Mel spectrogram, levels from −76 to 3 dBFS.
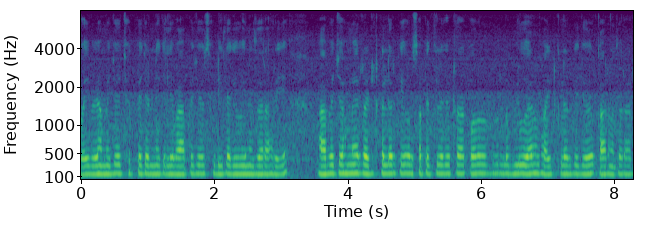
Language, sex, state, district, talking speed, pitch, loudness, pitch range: Hindi, male, Bihar, Madhepura, 310 wpm, 150 Hz, -18 LUFS, 145-155 Hz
